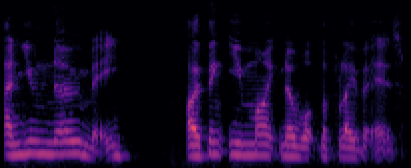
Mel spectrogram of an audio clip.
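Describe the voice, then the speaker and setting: A man's voice: on the high side, moderate pace, no room sound, clean studio sound. A British man co-hosting a casual podcast, running a guessing game with a teasing manner and frequent laughs. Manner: playful, teasing, laughs often. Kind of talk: casual chat.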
